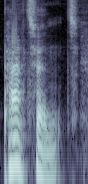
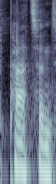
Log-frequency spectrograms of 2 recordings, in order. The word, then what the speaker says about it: patent: The word patent is more commonly pronounced, at least in other contexts, as patent in the UK, and many British people consider the pronunciation patent to be an Americanism. In truth, both pronunciations are quite correct. The term letters patent derives from the Latin litterae patentes, and the pronunciation patent is true to the Latin.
